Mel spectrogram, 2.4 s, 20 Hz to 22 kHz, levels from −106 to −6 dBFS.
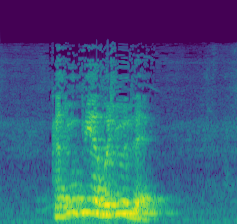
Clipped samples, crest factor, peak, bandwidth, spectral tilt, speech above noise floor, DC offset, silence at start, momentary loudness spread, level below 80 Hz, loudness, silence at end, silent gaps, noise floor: under 0.1%; 16 dB; 0 dBFS; 7.6 kHz; -8.5 dB/octave; 38 dB; under 0.1%; 0.55 s; 14 LU; -50 dBFS; -14 LUFS; 0.75 s; none; -50 dBFS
